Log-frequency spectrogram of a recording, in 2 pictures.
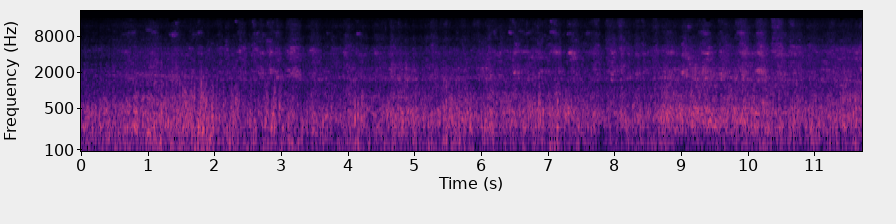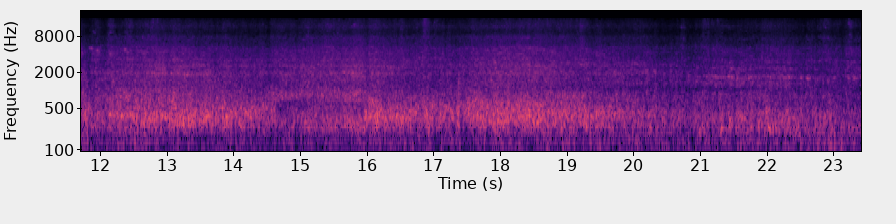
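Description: Freight train wagons (empty container flat wagons and tank wagons) rolling past close by: a steady, loud rumble with the wheels clattering over the rail joints.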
